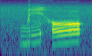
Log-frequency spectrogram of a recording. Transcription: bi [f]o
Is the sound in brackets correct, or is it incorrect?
incorrect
